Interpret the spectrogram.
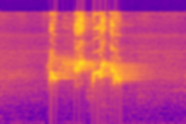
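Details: One crisp phrase of a caged red-whiskered bulbul's 'master song', clearly phrased: four or five quick, bright whistled notes that rise and dip, sharp and close, with a quiet background.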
